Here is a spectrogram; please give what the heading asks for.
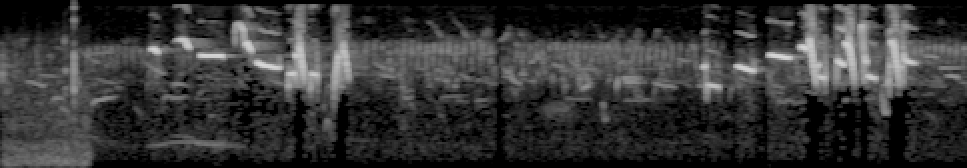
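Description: Wild birds chirp and twitter in two lively bursts, bright whistled notes and quick trills rising over a soft, steady background chorus of distant calls, with no voices present.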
